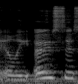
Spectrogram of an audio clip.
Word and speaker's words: iliopsoas: So I can still see my iliosus with the silent P, my femoral nerve, pectineus, adductor longus, gracilis, adductor magnus here and here.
